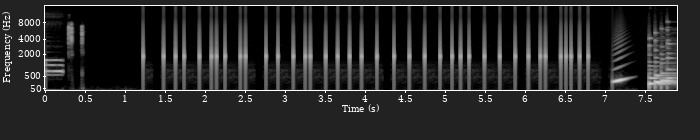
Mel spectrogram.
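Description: Chat-app keyboard typing sound effect: a quick run of short synthetic key clicks, about five a second, as a message is typed out letter by letter. Near the end a rising whoosh and a short chime sound as the message is sent.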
